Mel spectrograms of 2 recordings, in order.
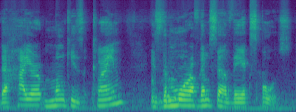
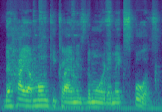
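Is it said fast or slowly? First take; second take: slowly; fast. First: It is said slowly. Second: It is said fast.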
